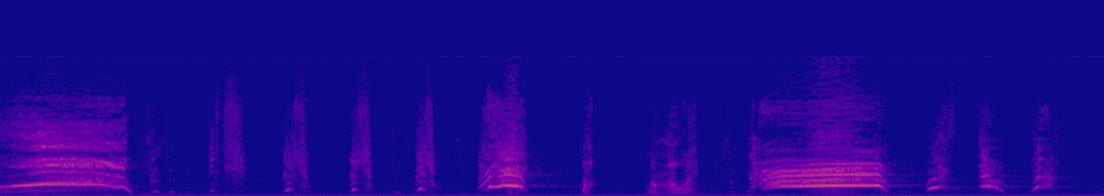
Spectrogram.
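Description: A woman screaming and wailing as she is prayed over for deliverance: a long high cry at the start and another just past the middle, each about a second long, with shorter rising yelps and gasps between them.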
